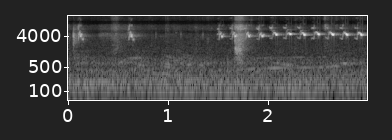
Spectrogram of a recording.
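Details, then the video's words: White-headed munia, locally bondol haji: a couple of faint high notes, then a steady, evenly spaced series of thin, bright piping notes, about seven a second. "emprit kaji gacor - burung finch murah suara mewah - white headed munia"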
